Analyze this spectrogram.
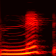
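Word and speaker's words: knit: नी, need, नाइफ और निट, इसको नाइट नहीं पढ़ना, निट पढ़ना, नॉब ऐसे पढ़ना है, K का उच्चारण नहीं होगा, ठीक है।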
